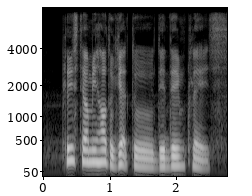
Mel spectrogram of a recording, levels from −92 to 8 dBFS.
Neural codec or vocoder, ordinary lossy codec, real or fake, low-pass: none; none; real; 7.2 kHz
